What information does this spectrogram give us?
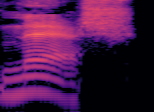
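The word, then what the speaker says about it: gnash: G is mute before N, as nash, sign, foreign.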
